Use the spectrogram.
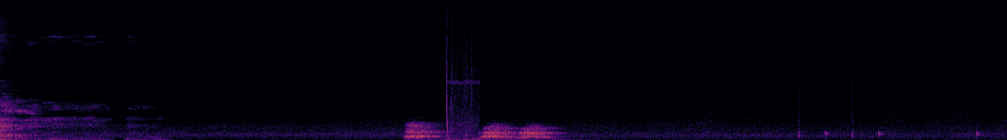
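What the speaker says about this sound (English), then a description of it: "my dogs are going to bark" Dogs barking in a short burst of a few barks around the middle, fairly close and loud, with faint talk at the start and a few soft clicks afterward.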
